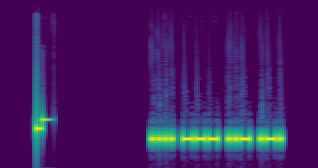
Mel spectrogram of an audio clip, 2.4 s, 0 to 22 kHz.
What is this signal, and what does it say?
Morse code, heard as a keyed tone, about 47 wpm, 700 Hz. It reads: HOUR
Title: Sets of 5 Words - New Word Drill - 50wpm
